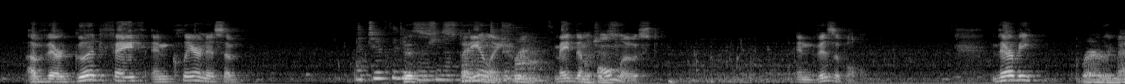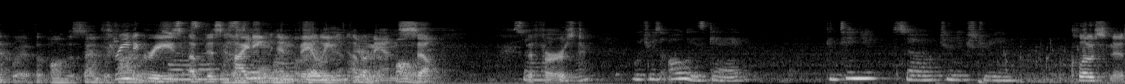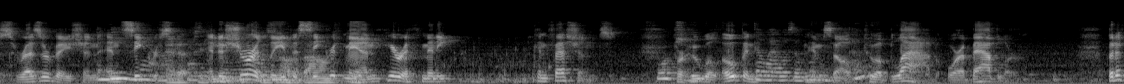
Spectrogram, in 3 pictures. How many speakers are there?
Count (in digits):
3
